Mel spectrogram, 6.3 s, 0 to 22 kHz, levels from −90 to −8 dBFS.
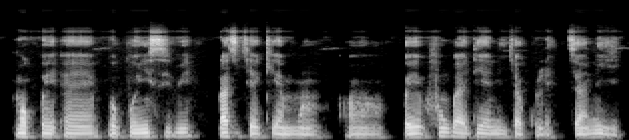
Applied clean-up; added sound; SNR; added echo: none; none; none; none.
